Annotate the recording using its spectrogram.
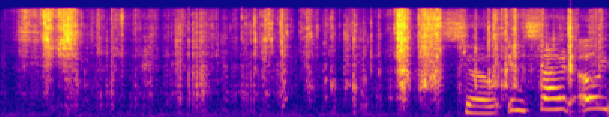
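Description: Paper tears and rustles close up.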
